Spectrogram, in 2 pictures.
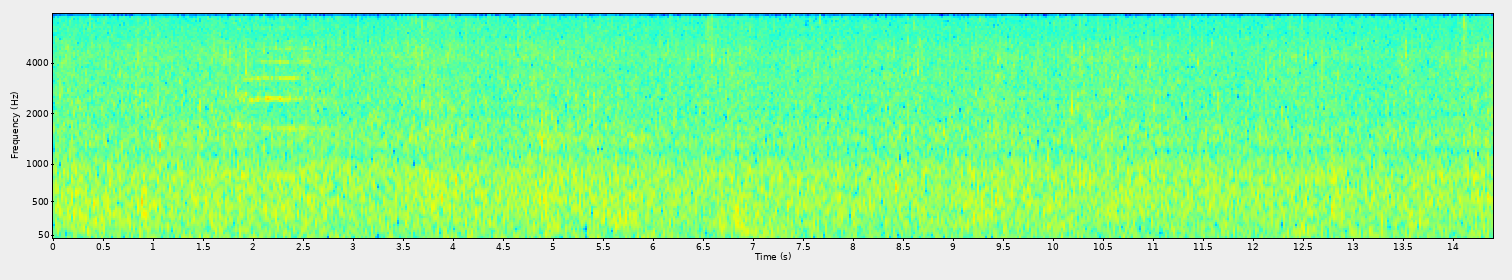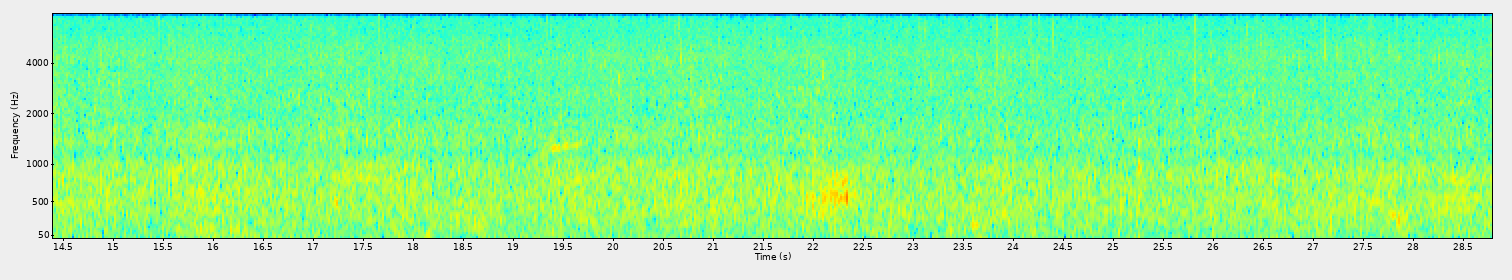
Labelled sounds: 1.8	2.5	killer whale, northern resident, G clan, call N24ii, 2.3 to 5.0 kHz
19.3	19.6	humpback whale, 1.1 to 1.4 kHz

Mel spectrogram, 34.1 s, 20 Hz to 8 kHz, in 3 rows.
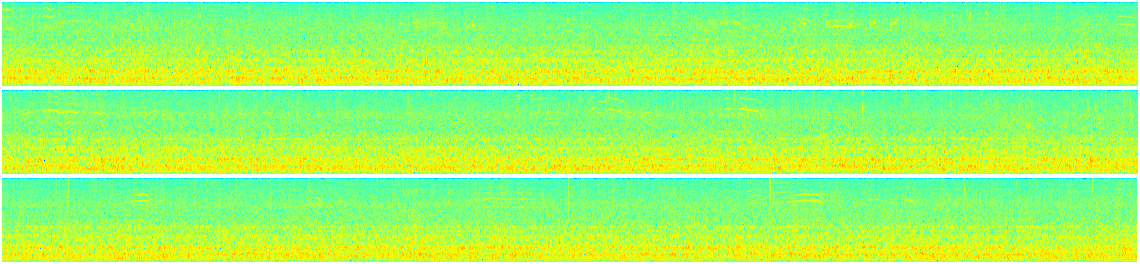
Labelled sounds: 0.6	0.9	Pacific white-sided dolphin, 3.8 to 4.1 kHz
8.2	8.6	Pacific white-sided dolphin, 3.0 to 3.5 kHz
11.7	12.0	Pacific white-sided dolphin, 3.5 to 3.9 kHz
16.6	16.9	Pacific white-sided dolphin, 5.6 to 5.9 kHz
17.4	17.6	Pacific white-sided dolphin, 3.6 to 4.0 kHz
18.7	19.0	Pacific white-sided dolphin, 3.3 to 4.0 kHz
23.9	24.2	Pacific white-sided dolphin, 3.2 to 4.4 kHz
27.5	27.8	Pacific white-sided dolphin, 3.4 to 3.8 kHz
30.5	31.0	Pacific white-sided dolphin, 3.2 to 4.4 kHz

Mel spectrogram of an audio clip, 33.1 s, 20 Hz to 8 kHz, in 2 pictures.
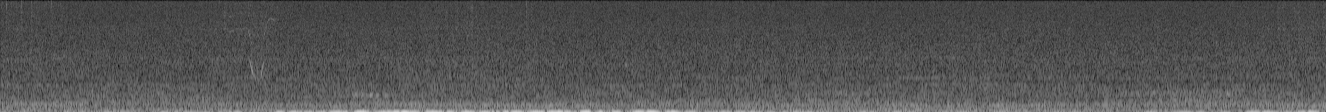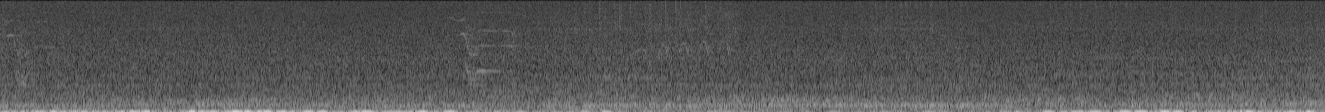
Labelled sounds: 22.5	22.8	killer whale, northern resident, G clan, call N23i, 1.1 to 3.6 kHz

